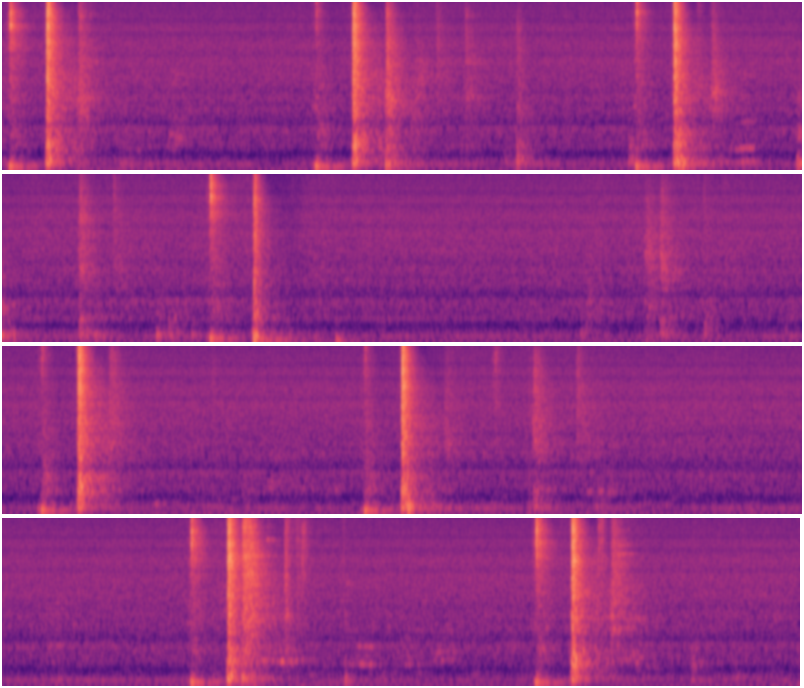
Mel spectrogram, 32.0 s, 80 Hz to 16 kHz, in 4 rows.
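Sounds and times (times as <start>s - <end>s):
low steady hum: 0.0s - 31.9s
bat cracking a ball: 0.1s - 1.0s, 3.4s - 4.4s, 6.3s - 7.3s, 16.4s - 17.3s, 19.6s - 20.6s, 25.9s - 26.8s, 29.4s - 30.4s.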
